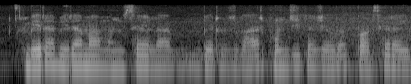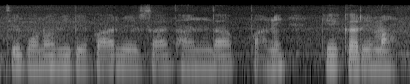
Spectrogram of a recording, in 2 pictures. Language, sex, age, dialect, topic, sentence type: Chhattisgarhi, female, 25-30, Central, banking, statement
